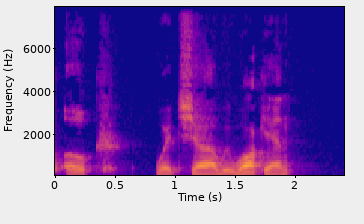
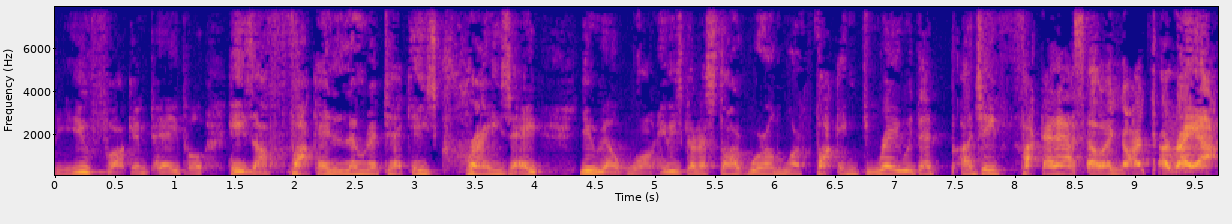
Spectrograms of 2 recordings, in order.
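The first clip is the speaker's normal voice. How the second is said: higher, ranting Scottish voice; mock Scottish tirade, pitched up, slowed on crazy; Scottish drunk ranting; 9 semitones higher than usual. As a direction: imitate the old Scot shouting about Trump. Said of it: "he starts yelling at me".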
